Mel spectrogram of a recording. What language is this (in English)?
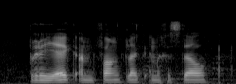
Afrikaans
